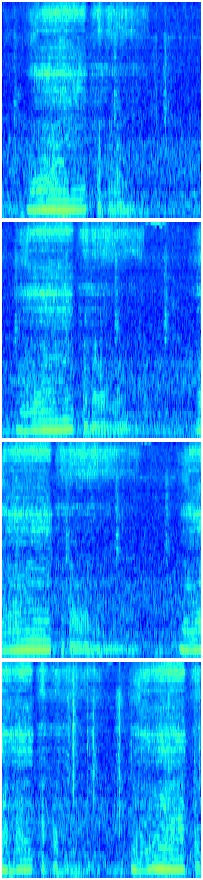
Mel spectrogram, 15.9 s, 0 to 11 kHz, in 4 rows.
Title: 8 week old lab puppy snores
